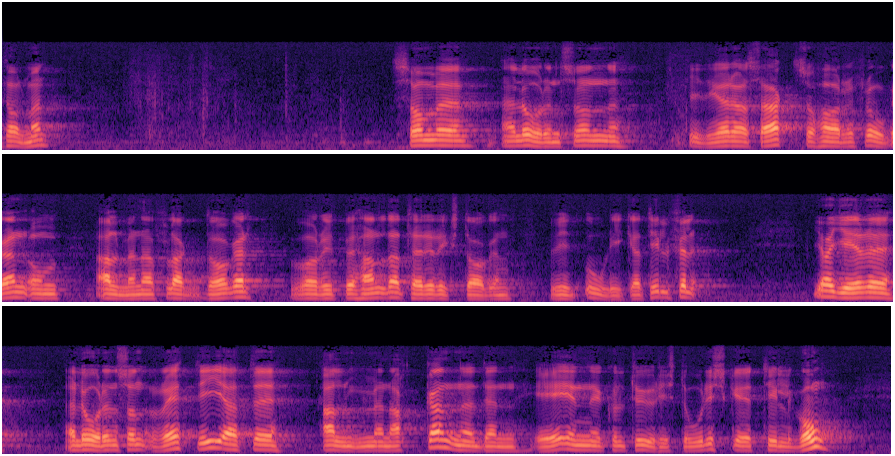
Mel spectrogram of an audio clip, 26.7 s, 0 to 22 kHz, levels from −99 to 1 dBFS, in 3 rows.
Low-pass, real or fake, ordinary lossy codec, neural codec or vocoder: 7.2 kHz; real; none; none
